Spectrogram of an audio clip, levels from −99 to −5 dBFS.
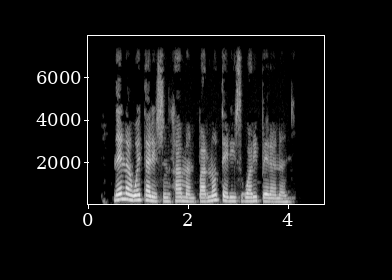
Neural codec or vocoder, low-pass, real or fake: none; 7.2 kHz; real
